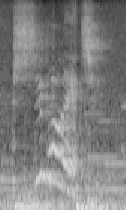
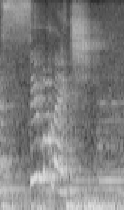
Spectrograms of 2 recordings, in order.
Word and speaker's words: chibolete: fala então ele dizia dize pois chibolete que é uma palavra porém ele dizia sibolete porque eu não podia pronunciar assim vem então pegavam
